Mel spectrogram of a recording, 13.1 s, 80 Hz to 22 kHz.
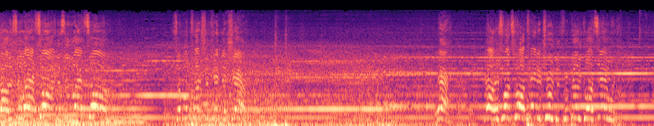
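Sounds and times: guitar amplifier feedback tones: 0.0 - 13.0
low thumps: 3.4 - 9.7.

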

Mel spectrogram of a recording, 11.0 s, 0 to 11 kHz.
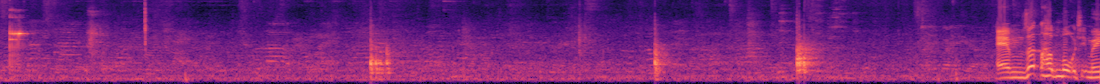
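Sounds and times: murmur of busy eatery: 0.0 - 11.0.

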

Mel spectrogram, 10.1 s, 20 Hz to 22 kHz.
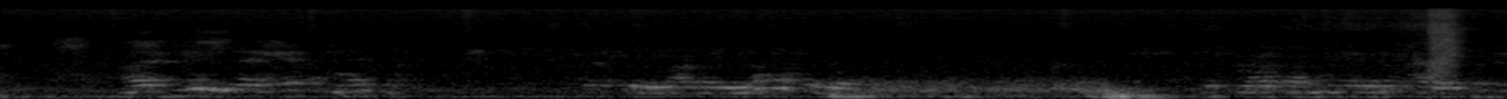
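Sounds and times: faint low-pitched sounds: 0.0 - 10.0.

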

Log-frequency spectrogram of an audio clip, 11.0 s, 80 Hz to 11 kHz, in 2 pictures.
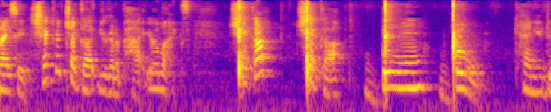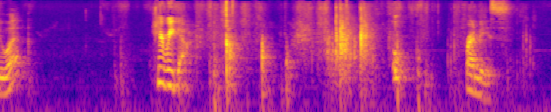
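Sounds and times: paper pages rustling: 7.5 - 11.0.

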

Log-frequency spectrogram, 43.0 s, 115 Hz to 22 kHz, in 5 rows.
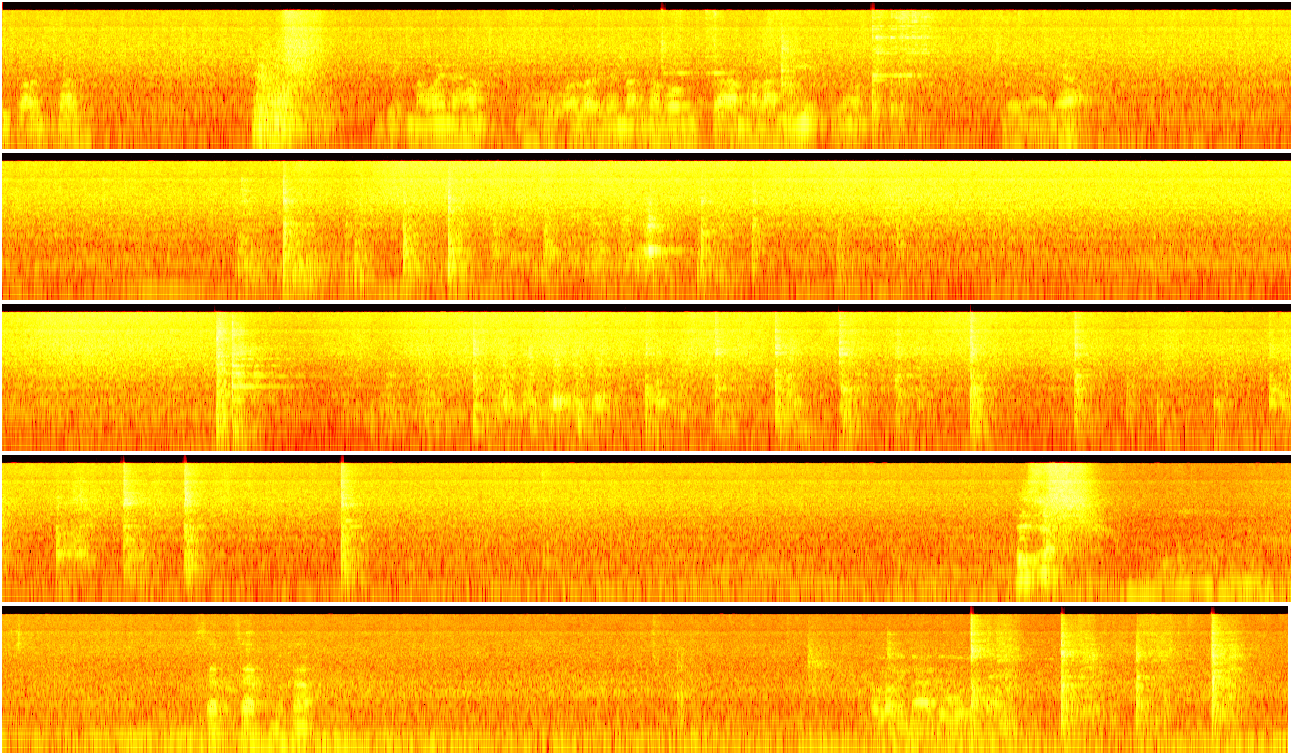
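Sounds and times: meat sizzling in a wok: 0.0 - 42.9
metal spatula scraping a wok: 10.2 - 14.1, 18.6 - 27.3, 40.2 - 42.9.

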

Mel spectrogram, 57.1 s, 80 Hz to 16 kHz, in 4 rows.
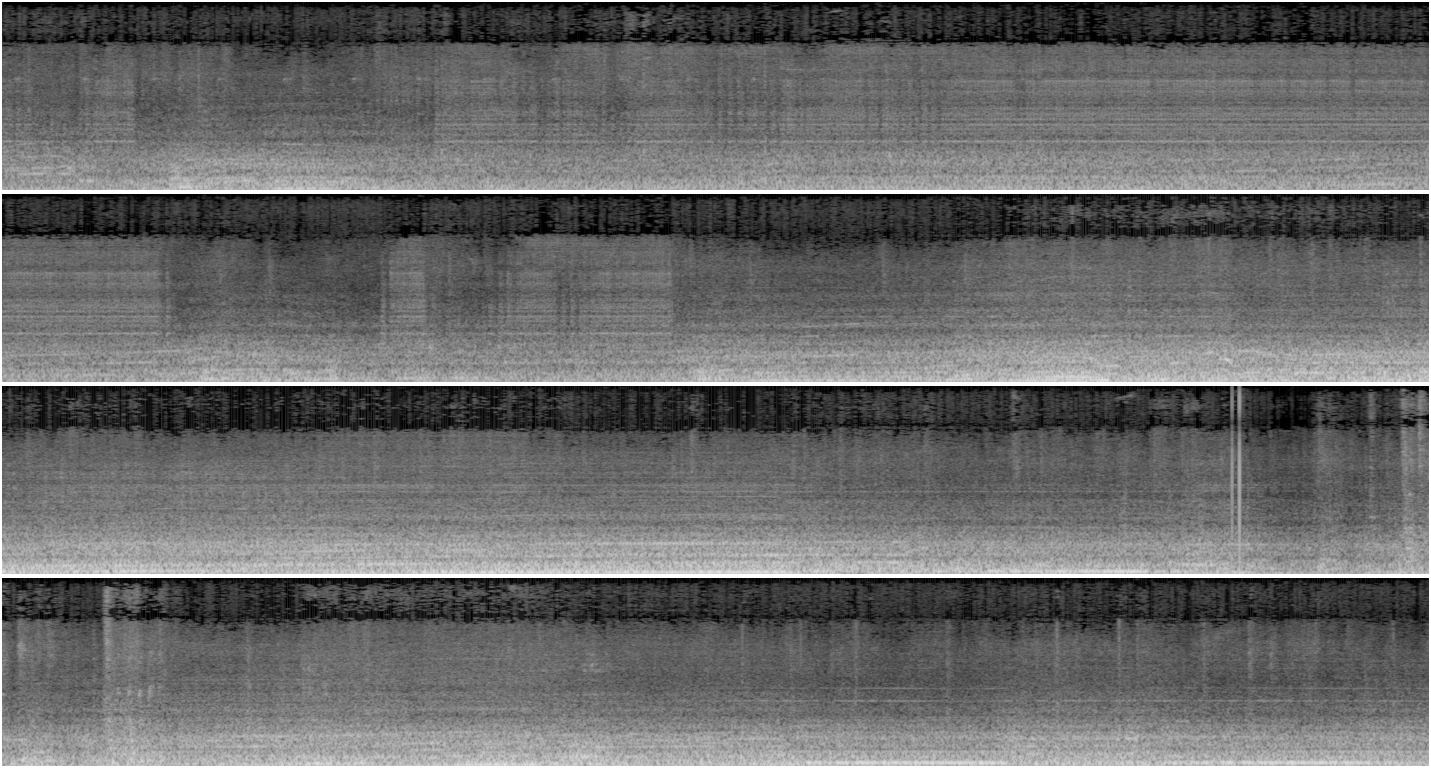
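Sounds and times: bus diesel engine: 0.0 - 57.0.

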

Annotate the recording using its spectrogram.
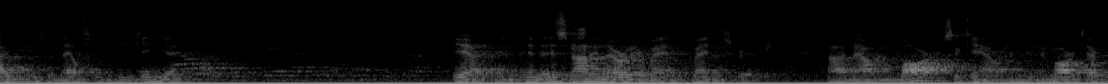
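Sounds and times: man preaching: 0.0 - 2.2, 4.5 - 11.0.

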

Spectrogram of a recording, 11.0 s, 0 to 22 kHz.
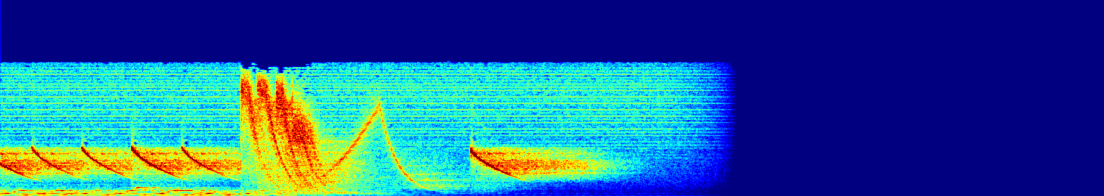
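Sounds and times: synth jingle: 0.0 - 6.4
low hum: 0.0 - 7.1.

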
